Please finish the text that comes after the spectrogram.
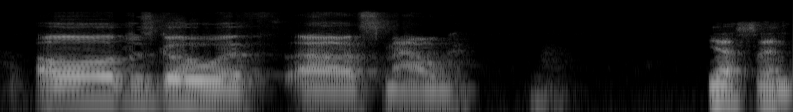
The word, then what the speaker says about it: Smaug: just go with uh smaug yes and the proper token pronunciation smog is right number five you took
